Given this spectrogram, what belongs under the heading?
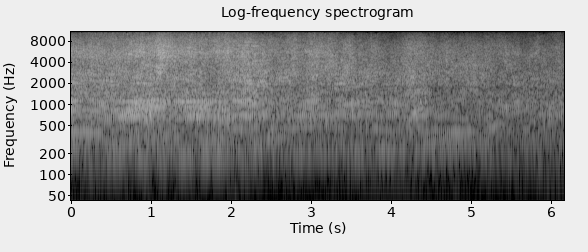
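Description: Offshore powerboats racing at the Key West World Championships, bracket classes, a dense continuous engine roar that stays loud and steady throughout with no break.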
